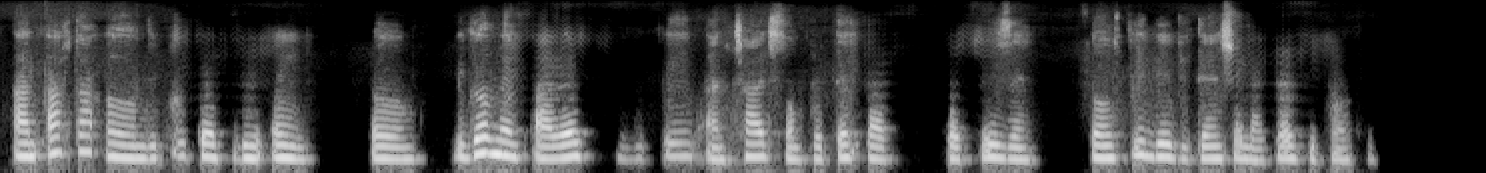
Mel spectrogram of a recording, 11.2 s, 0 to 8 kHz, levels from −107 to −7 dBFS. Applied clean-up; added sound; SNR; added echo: neural mask model Resemble Enhance denoiser.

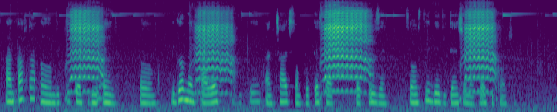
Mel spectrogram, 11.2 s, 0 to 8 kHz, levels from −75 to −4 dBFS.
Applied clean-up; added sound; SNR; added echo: none; Livestock, farm animals, working animals; -5 dB; none.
